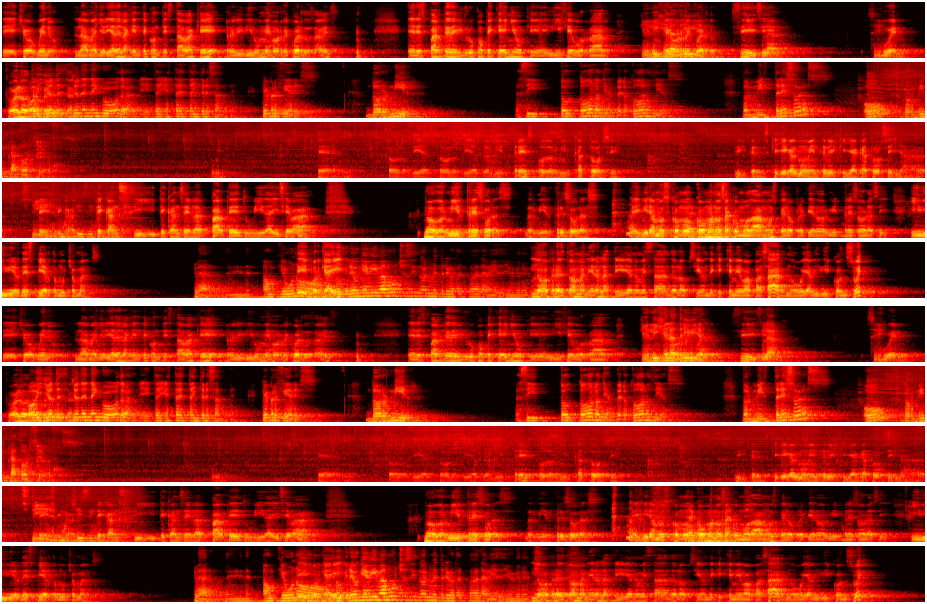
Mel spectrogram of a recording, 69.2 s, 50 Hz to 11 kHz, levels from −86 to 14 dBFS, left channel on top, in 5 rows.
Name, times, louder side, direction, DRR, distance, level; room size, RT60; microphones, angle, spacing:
voice 1, 0.0-5.0 5.3-5.4 5.7-9.1 9.7-10.7 11.1-11.6 13.1-13.5 13.9-14.9 30.8-31.0 32.4-32.9 33.5-37.0 38.7-41.6 42.1-46.7 47.9-50.5 51.0-54.8 55.2-56.7 59.8-60.6 63.3-68.3, left 3 dB, 40° left, 11 dB, 0.4 m, -26 dB
voice 2, 9.6-10.6 11.4-11.7 13.0-13.3 14.2-17.4 17.8-18.5 19.3-20.0 21.5-21.9 22.2-24.0 25.0-26.2 26.8-28.8 41.8-43.0 50.9-51.1 51.8-52.5 54.1-54.2 58.3-63.4, right 2 dB, 30° right, 8 dB, 0.6 m, -27 dB
Frying (food), 26.3-43.6, equal, ahead, 3.3 m, -45 dB
21.0 x 7.8 x 2.4 m, 1.2 s
head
